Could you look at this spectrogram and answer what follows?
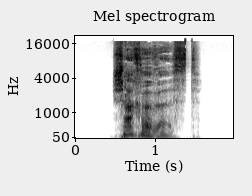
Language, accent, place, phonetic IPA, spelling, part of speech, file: German, Germany, Berlin, [ˈʃaxəʁəst], schacherest, verb, De-schacherest.ogg
- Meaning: second-person singular subjunctive I of schachern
